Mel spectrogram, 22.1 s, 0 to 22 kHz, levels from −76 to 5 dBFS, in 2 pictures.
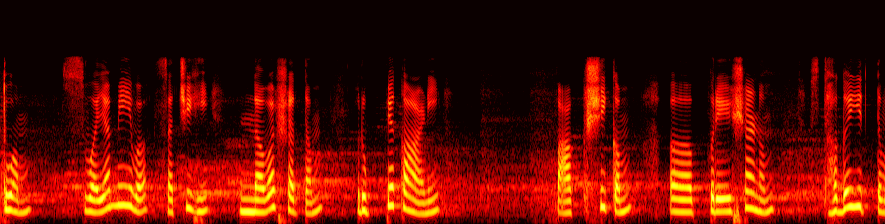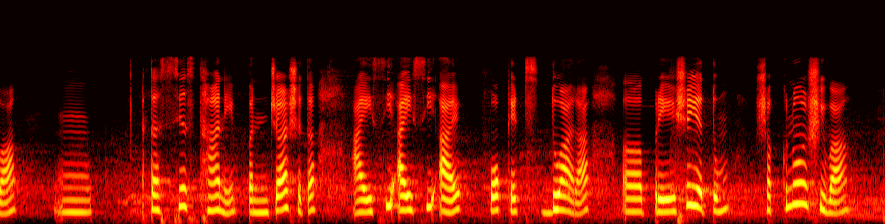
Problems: constant background noise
